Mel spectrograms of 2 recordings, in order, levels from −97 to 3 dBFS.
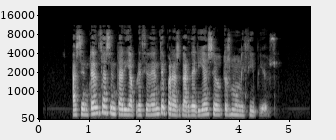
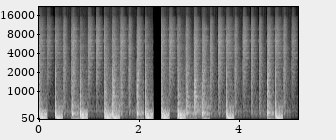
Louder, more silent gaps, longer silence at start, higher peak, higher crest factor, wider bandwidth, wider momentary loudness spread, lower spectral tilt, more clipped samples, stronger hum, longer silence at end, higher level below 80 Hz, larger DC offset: second, -22 LUFS vs -17 LUFS; second, none vs 2.28-2.44 s; first, 0.65 s vs 0 s; second, -4 dBFS vs 0 dBFS; about the same, 20 dB vs 16 dB; second, 10.5 kHz vs over 20 kHz; first, 11 LU vs 6 LU; about the same, -4.5 dB/octave vs -4.5 dB/octave; neither; neither; first, 0.7 s vs 0.05 s; second, -74 dBFS vs -22 dBFS; neither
